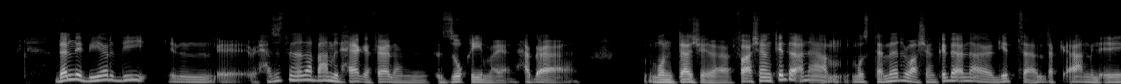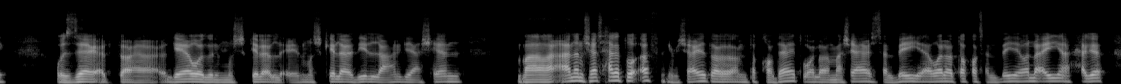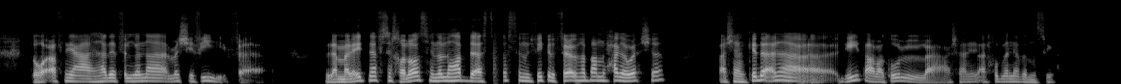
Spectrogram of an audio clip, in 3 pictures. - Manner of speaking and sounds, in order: none
- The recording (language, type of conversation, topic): Arabic, advice, إزاي الرفض أو النقد اللي بيتكرر خلاّك تبطل تنشر أو تعرض حاجتك؟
